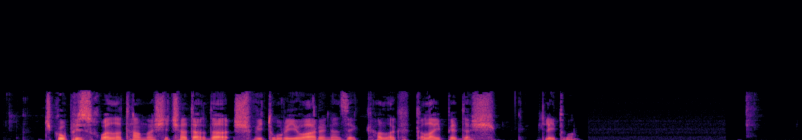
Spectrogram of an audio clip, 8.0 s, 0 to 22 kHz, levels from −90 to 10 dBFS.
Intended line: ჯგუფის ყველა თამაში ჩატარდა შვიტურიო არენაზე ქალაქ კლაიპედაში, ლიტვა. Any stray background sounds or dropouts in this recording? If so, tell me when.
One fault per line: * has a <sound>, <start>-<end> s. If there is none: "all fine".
all fine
